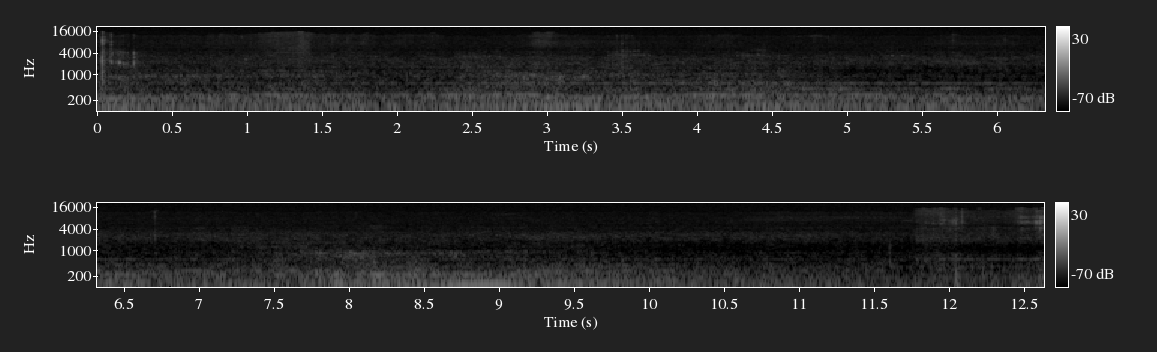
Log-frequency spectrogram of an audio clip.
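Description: A cat purrs softly close by.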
